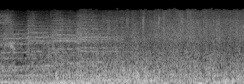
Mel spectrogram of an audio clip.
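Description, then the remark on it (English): Steady, heavy rain hisses across the whole clip with a deep, rolling rumble of thunder underneath, loud, with no voices. “will have to wait until after it rains?”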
